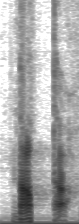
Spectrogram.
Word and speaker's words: natta: acadian for not so when the hittites wanted to write down not they spelled it ul but they pronounced it natta which is hittite for the word not here you can see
